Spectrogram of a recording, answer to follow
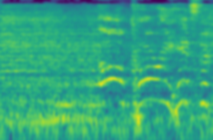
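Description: Low, steady rumble of a moving vehicle heard from inside it, with a faint voice in the background starting about a second in.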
